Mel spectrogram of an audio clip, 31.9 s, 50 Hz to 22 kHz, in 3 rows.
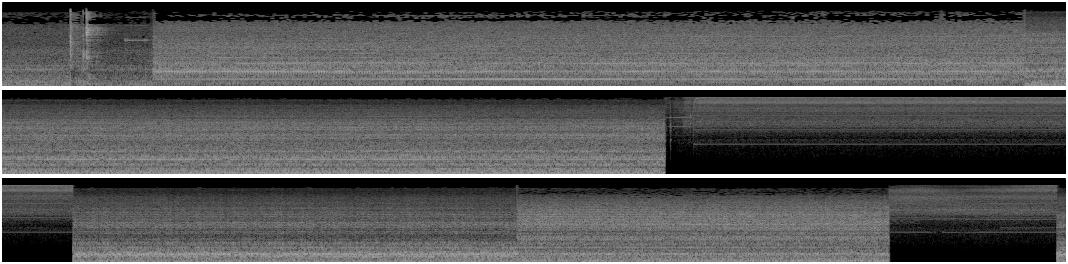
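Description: xTool P2 CO2 laser cutter running a cutting job on plywood: a steady mechanical whir from the machine's fans and moving laser head. It is broken into several cuts, with a much quieter stretch in the middle that holds only a faint steady whine.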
